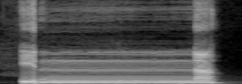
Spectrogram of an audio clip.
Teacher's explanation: kalau Inna dia setara dengan empat harakat Mad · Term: ghunah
